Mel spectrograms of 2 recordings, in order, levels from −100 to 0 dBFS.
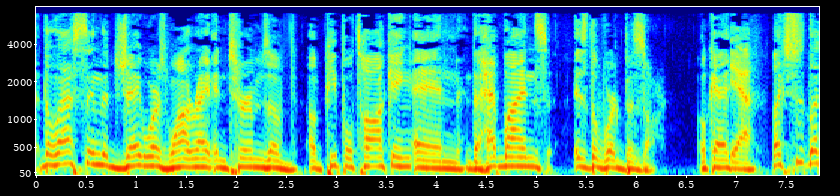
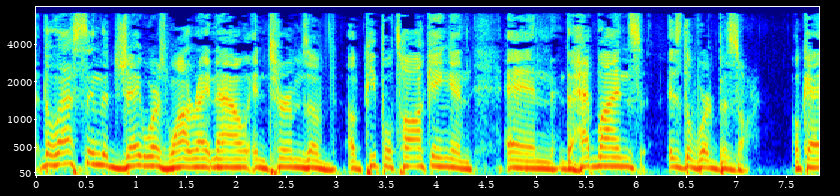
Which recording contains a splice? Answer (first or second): first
